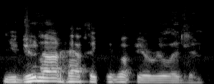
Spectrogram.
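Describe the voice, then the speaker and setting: Husky man arguing his point. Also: fairly low pitch, lively intonation, brisk, no room sound, muffled recording. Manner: earnest and argumentative, explains with long examples. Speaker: critic in a debate on creation and science. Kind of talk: casual video-call conversation.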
